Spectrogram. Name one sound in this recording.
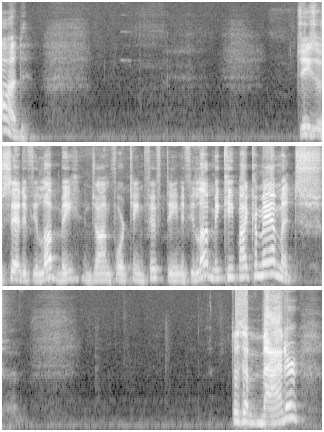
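An elderly man preaches with emphasis through a microphone, in pauses.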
